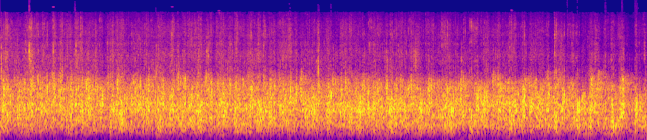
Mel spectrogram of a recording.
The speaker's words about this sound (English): And let's have a round of applause for our Nike veterans.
